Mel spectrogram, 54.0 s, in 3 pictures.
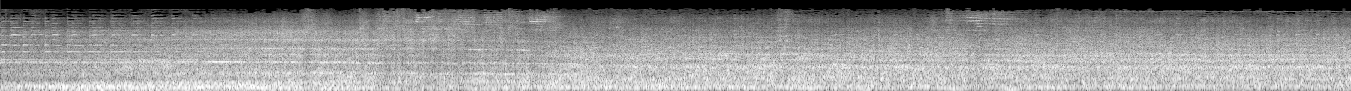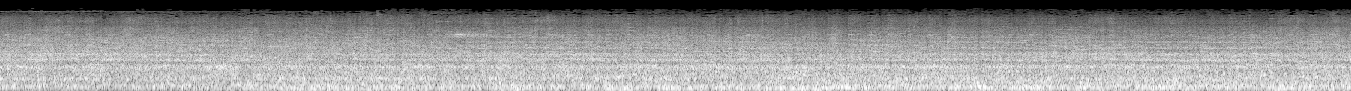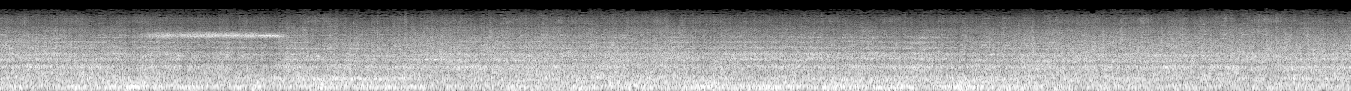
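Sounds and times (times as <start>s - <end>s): freight train wheels rumbling: 0.0s - 54.0s
high-pitched wheel squeal: 23.9s - 24.7s, 37.7s - 40.1s.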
